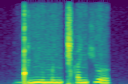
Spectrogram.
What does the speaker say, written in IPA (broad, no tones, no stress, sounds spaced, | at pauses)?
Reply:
ɡ͡ǃ i ɲ ɨ m ɐ ɲ ǁʰ a ɲ ç ɵ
